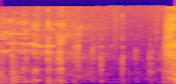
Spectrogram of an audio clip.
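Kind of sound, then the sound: signal or alarm, phone ringtone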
